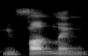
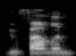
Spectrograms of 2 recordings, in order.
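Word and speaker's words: Newfoundland: The governors are inviting the premieres of the Canadian provinces of New Brunswick, New Funland, New Foundland, New Finland, depends on your pronunciation. New Foundland, New Finland, and uh and Labrador, Nova Scotia, Ontario, Prince Edward Island, and Quebec or Quebec.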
